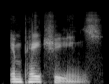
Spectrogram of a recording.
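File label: "impatiens", American English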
